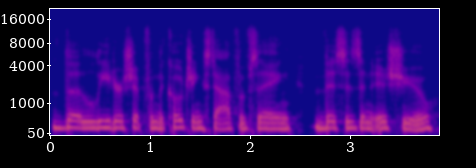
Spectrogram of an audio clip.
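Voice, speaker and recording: A woman co-hosting a casual sports podcast, talking in a measured, thoughtful way with a few fillers. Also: sits low, fairly even intonation, a little mellow, dry recording. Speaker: podcast co-host.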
